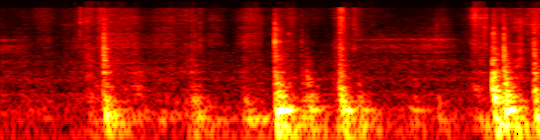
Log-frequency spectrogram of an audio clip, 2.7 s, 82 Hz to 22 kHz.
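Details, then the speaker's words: 1998–2003 Dodge Durango after installing a new door lock actuator: quick, crisp clunks in short bursts as the lock cycles, no squeal or grinding, replacing old squealing units; normal operation. "yeah, this thing works."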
